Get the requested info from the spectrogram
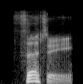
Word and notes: thirty: British English

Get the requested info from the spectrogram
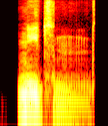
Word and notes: neaten: British English

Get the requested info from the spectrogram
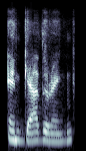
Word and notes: ingathering: Indian

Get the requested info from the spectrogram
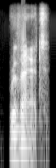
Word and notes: revet: British English

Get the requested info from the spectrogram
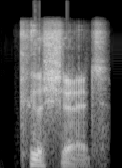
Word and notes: couchette: British English

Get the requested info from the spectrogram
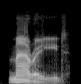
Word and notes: married: British English

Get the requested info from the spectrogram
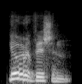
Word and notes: Eurovision: Indian

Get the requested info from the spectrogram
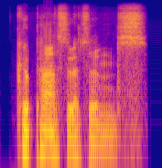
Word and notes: capacitance: British English

